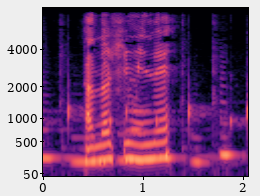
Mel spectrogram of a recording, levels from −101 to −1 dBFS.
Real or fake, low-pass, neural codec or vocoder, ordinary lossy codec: real; 7.2 kHz; none; none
